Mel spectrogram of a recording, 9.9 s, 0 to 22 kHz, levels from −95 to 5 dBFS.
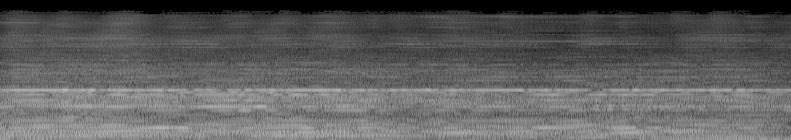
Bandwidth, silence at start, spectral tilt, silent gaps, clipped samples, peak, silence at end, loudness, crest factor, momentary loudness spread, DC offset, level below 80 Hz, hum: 16 kHz; 0 s; -4.5 dB/octave; none; under 0.1%; -12 dBFS; 0 s; -27 LUFS; 14 dB; 5 LU; under 0.1%; -44 dBFS; 60 Hz at -45 dBFS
